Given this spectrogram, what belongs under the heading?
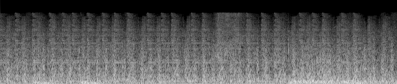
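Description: Rapid continuous machine-gun fire from the Heavy Weapon Deluxe arcade tank game, a loud, dense, unbroken rattle of shots lasting throughout.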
